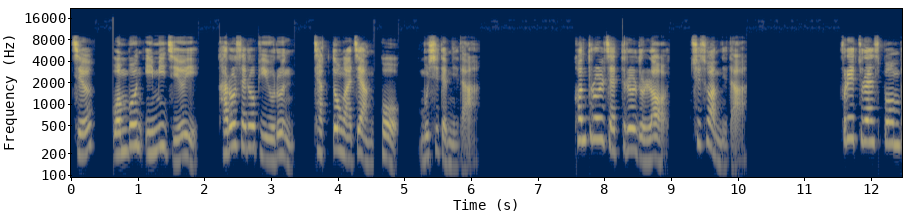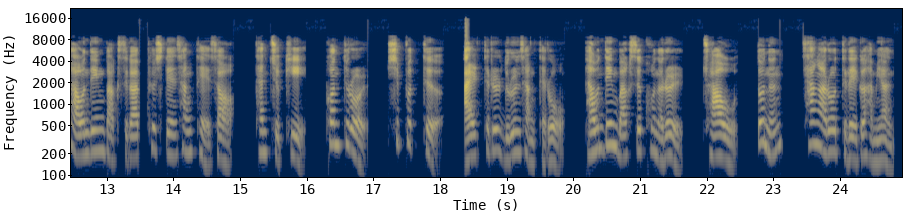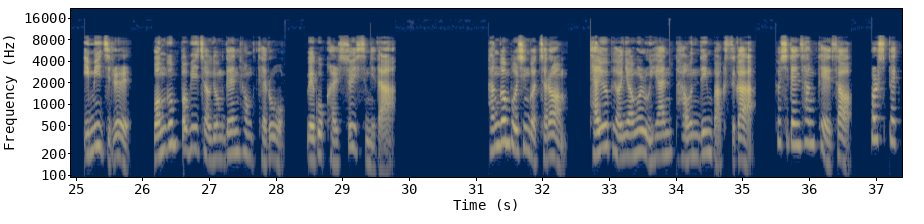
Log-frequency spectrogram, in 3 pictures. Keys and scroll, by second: 7.6 ctrl+z.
